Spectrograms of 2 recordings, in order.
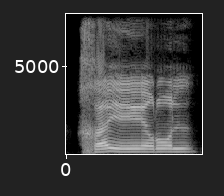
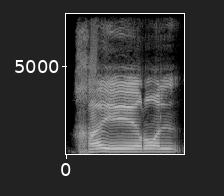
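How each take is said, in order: No difference in how they are said.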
